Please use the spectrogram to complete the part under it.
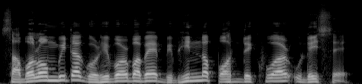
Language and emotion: Assamese, neutral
